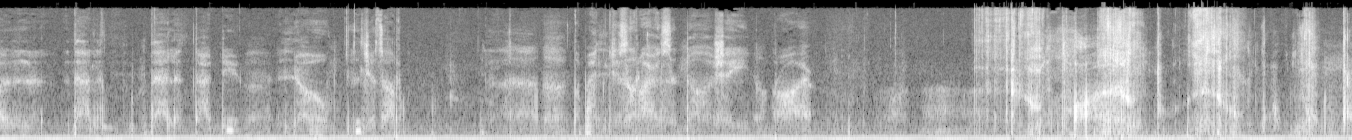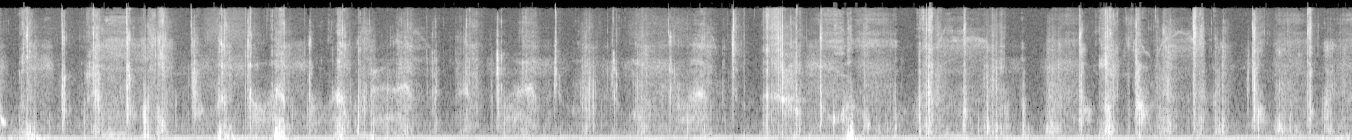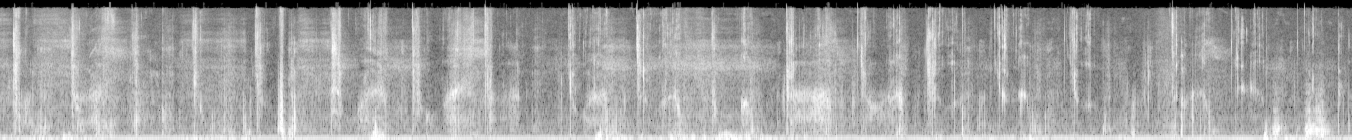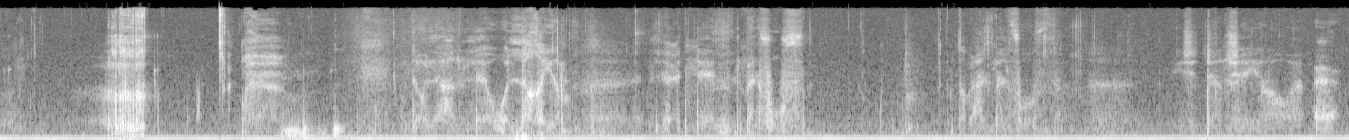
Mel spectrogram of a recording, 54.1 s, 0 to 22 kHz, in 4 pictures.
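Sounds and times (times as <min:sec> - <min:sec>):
crunchy vegetables being chewed: 0:09.7 - 0:52.9.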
